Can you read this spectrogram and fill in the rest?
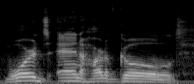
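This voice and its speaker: Taking his time, a man with a mid-range voice delivers casual, wry commentary as a gaming video player, sprinkling in mild swears and trash talk. The audio is a clearly noisy home recording.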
